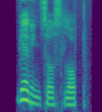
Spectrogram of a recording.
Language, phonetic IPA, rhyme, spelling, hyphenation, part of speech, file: Hungarian, [ˈɡɛrint͡soslop], -op, gerincoszlop, ge‧rinc‧osz‧lop, noun, Hu-gerincoszlop.ogg
- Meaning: vertebral column, spinal column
